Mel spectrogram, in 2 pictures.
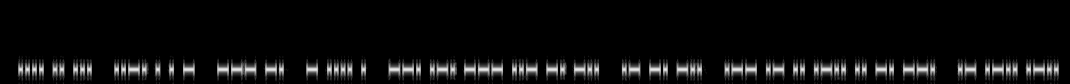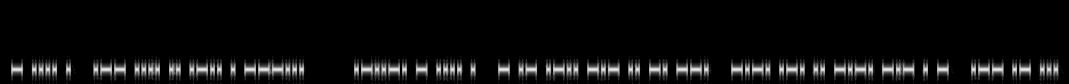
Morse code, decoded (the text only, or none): HIS FEET ON THE GROUND AND WAILING ALL THE WHILE: "THE TALKING CRICKET WAS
